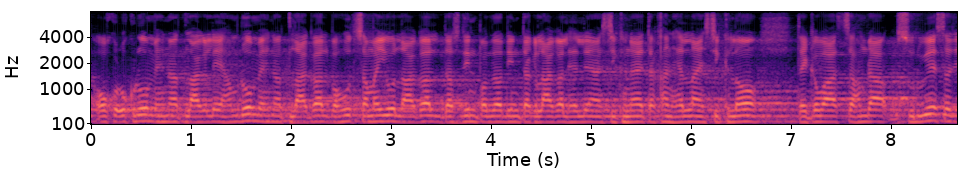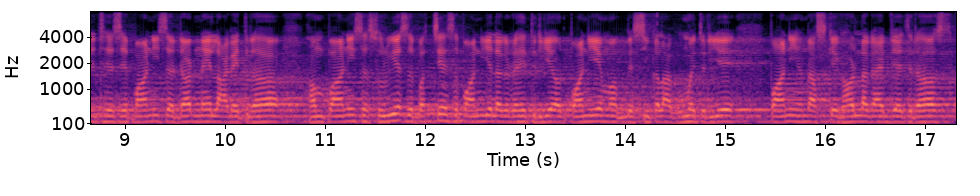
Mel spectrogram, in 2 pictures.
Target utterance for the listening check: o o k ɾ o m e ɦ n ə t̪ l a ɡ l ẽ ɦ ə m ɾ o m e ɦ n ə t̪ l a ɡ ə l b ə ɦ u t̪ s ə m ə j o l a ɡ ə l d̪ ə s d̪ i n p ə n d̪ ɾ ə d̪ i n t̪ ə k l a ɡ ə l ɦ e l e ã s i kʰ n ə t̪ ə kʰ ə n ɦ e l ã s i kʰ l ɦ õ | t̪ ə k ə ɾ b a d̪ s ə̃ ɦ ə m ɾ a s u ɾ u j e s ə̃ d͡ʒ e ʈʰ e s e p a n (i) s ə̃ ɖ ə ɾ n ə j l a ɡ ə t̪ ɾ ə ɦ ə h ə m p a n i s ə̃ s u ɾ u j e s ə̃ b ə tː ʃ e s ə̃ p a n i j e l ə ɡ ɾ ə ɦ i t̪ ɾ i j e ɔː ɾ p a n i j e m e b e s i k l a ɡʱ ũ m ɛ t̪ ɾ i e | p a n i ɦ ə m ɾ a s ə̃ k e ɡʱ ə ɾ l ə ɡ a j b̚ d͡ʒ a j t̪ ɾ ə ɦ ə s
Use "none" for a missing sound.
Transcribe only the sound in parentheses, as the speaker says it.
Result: i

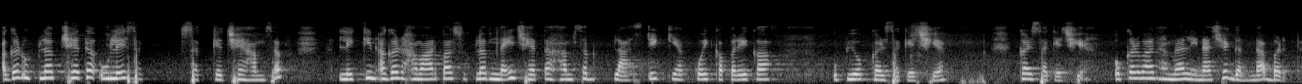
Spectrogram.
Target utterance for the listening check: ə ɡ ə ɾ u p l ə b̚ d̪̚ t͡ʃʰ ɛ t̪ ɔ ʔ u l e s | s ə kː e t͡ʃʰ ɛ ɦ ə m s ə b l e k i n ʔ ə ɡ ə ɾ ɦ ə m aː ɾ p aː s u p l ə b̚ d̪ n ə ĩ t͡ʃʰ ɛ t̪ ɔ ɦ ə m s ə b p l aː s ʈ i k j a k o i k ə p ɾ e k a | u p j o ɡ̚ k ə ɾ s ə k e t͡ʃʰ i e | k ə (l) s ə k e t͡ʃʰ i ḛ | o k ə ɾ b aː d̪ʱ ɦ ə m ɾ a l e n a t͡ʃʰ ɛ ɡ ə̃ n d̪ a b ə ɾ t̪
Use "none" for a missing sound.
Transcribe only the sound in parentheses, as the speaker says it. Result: ɾ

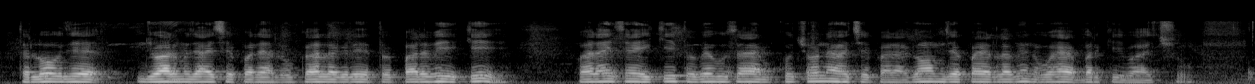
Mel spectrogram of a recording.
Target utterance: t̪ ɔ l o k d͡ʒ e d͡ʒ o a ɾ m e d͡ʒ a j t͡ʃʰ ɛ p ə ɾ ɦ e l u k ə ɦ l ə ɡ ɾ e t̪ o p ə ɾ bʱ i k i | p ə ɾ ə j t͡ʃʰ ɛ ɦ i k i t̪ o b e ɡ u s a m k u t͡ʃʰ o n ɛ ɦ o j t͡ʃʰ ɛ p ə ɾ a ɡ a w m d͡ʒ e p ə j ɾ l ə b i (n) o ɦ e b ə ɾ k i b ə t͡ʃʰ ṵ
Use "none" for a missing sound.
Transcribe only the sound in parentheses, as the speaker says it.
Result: n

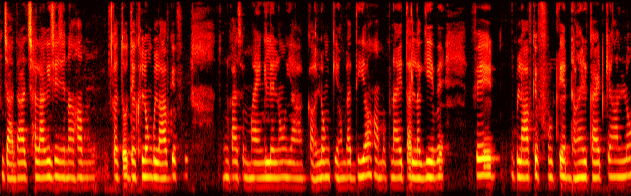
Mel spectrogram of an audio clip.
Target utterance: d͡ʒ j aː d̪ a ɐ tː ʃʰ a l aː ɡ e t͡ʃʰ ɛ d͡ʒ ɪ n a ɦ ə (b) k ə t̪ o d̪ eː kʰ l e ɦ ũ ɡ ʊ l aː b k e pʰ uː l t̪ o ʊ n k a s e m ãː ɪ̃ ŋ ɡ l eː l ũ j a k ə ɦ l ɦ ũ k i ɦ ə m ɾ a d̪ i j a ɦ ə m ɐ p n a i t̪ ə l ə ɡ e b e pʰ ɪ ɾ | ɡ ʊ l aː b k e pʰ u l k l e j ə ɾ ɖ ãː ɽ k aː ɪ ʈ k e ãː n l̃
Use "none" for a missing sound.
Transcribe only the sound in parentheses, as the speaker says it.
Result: m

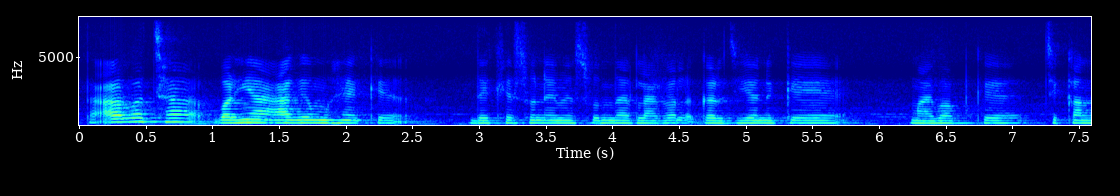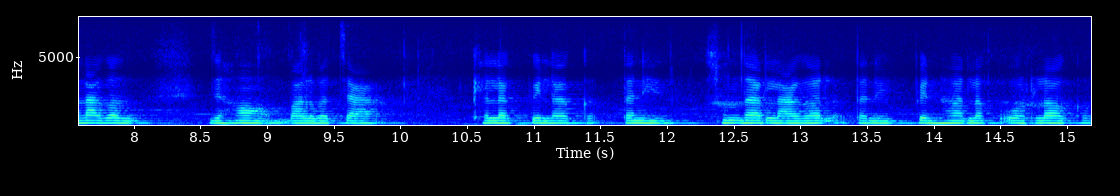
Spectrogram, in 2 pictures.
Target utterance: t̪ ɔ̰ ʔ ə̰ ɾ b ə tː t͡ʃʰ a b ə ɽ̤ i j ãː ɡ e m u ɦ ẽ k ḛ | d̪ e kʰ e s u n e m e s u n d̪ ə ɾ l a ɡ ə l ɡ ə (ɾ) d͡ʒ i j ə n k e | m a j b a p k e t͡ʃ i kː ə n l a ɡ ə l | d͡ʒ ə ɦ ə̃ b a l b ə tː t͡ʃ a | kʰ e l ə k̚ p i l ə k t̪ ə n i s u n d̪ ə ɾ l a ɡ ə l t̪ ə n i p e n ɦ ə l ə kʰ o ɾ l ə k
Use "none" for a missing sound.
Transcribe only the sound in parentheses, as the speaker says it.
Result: ɾ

